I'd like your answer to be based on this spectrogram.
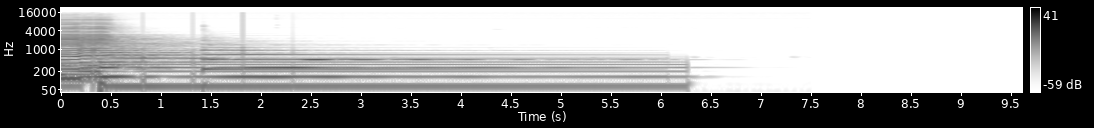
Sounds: synthesizer, music

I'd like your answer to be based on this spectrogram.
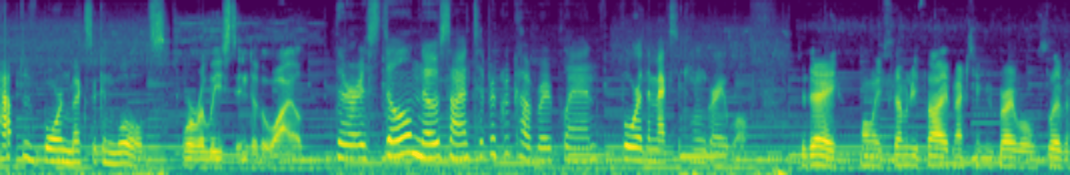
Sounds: speech, music

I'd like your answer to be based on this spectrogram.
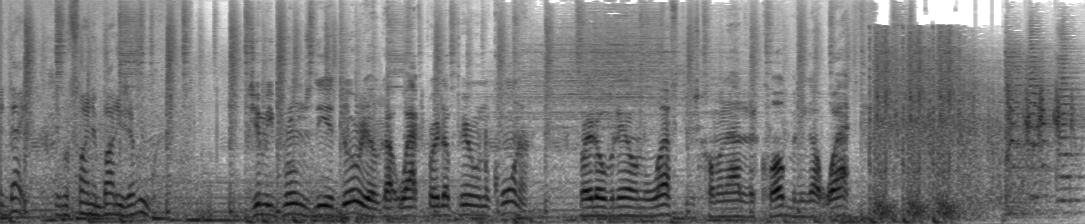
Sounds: music, gunfire, speech

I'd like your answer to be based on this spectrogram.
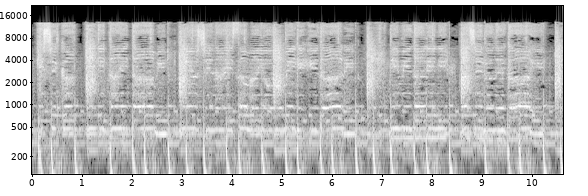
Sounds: music

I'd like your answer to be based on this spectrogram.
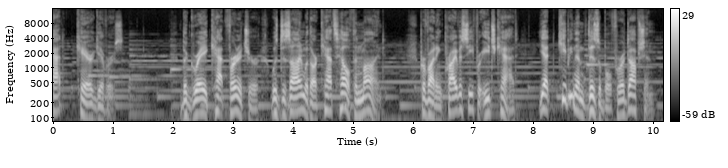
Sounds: speech, music

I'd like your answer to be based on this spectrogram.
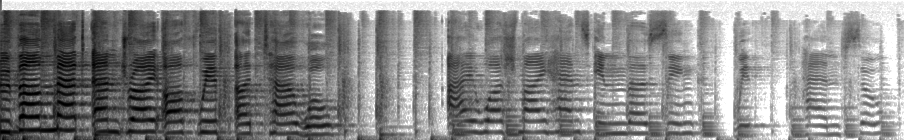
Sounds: music, female singing

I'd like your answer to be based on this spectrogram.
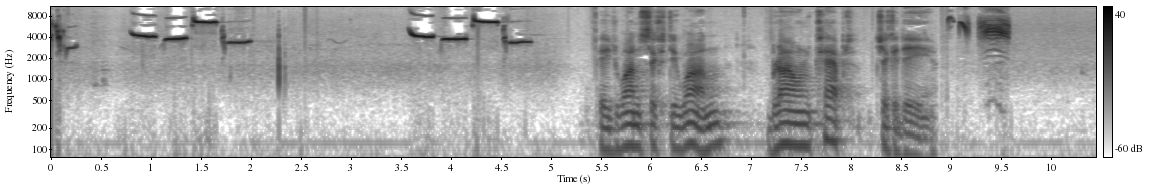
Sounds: chirp, bird, bird song

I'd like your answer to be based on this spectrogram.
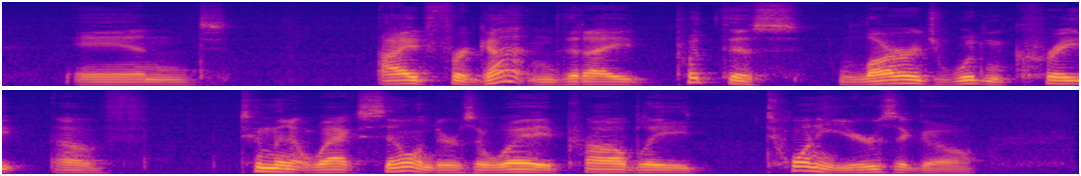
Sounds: speech

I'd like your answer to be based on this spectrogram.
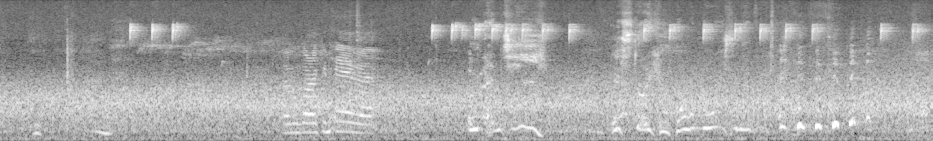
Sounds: chirp, bird vocalization, speech

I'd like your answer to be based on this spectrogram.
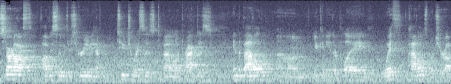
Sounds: speech

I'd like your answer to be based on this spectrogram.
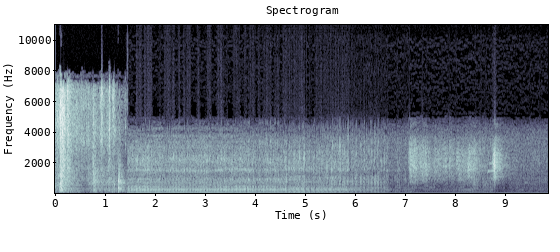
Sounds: motorcycle, vehicle, motor vehicle (road), driving motorcycle

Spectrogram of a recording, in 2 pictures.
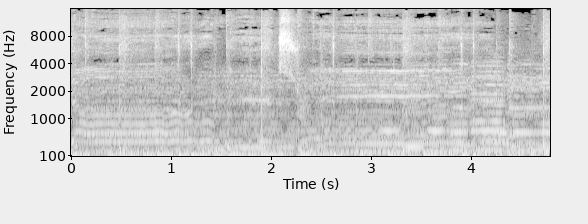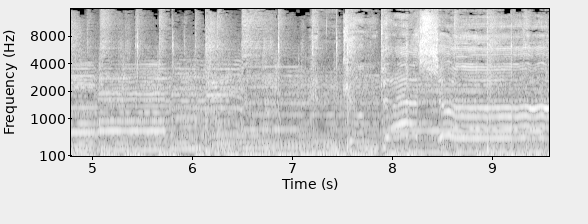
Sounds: double bass, bowed string instrument, fiddle, cello

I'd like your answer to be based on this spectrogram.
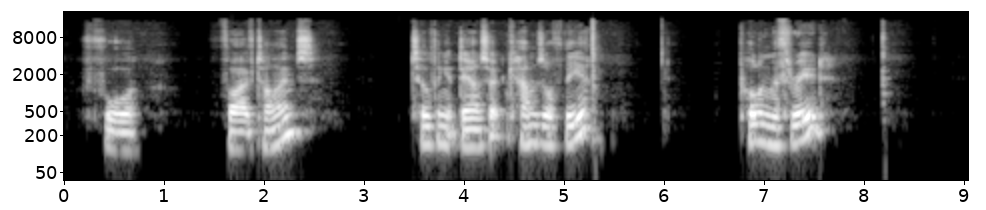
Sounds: speech

